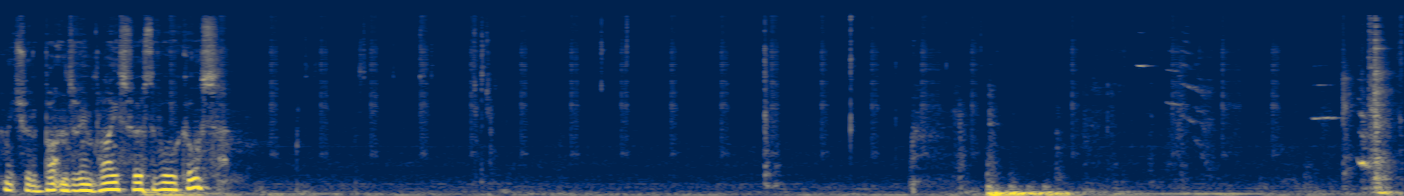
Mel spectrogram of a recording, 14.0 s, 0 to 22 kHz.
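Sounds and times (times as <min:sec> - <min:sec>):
thump: 0:09.8 - 0:10.8.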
